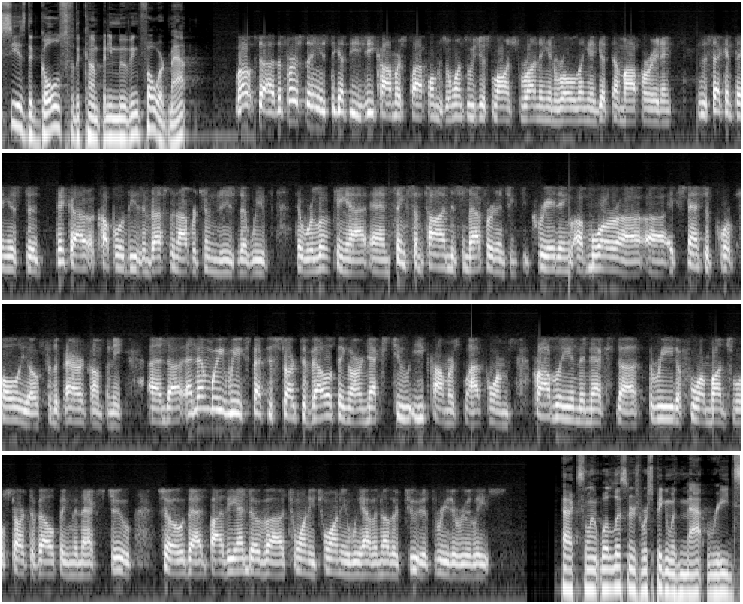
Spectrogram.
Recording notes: called in to SmallCapVoice.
